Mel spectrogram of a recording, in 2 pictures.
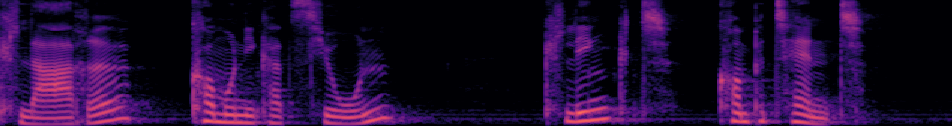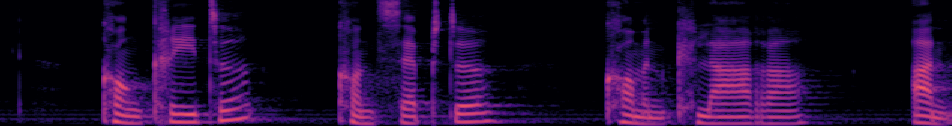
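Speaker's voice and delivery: slow, careful, deliberate word-by-word dictation pace. Saying an example phrase so the listener can write it down, slow and careful. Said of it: "Ich sage es einmal langsam".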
